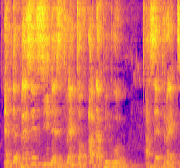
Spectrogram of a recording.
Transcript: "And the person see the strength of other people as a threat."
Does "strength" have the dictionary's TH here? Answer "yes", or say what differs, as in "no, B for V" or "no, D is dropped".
no, T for TH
